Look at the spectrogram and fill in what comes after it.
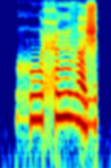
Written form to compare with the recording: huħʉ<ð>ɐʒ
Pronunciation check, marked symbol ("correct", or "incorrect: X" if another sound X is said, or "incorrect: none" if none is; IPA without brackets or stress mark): correct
